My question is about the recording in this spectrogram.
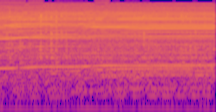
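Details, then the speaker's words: Innocraftsman mini drill press running unloaded at speed, with the microphone brought close; the unit later overheated. A steady high whirr with a faint rough, gritty edge, possibly from internal gearing, cause unconfirmed. "and you can hear a little grittiness there. Let me bring the mic a little closer. So, I don't know whether that's some gearing inside or something,"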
